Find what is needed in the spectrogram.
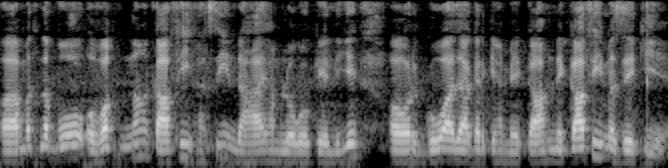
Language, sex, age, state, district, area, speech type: Urdu, male, 18-30, Delhi, North West Delhi, urban, spontaneous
